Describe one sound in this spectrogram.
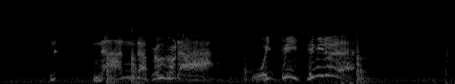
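A man exclaims in surprise.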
